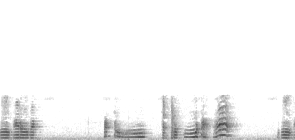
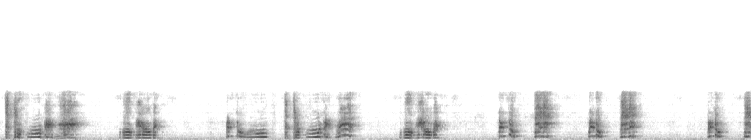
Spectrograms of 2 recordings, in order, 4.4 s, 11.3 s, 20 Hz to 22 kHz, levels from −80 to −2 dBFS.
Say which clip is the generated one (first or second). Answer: second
